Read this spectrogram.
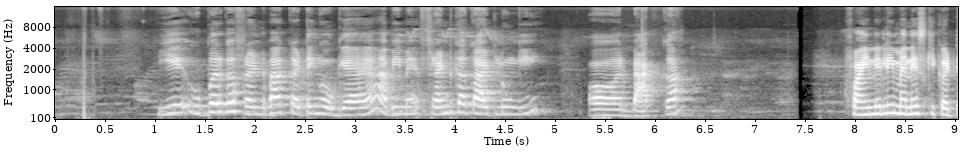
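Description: A middle-aged woman speaks close by with animation.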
